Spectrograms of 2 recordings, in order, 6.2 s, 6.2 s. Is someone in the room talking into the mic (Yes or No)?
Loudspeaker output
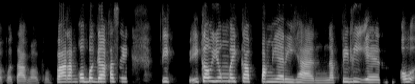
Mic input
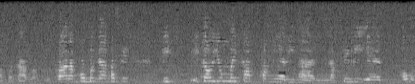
No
